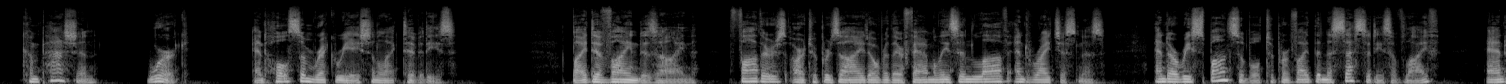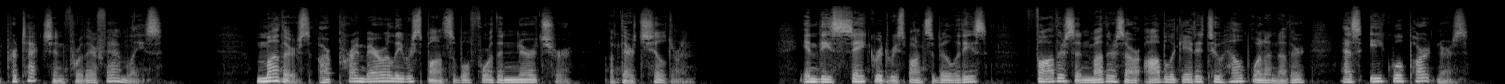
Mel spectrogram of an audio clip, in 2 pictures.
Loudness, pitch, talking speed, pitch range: -25 LUFS, 105 Hz, 120 wpm, 90-125 Hz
